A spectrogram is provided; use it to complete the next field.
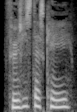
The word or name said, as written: fødselsdagskage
